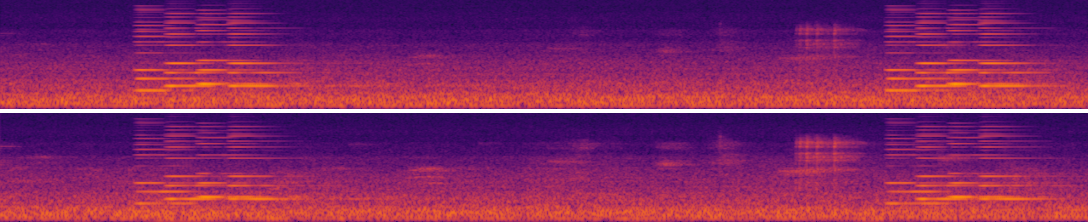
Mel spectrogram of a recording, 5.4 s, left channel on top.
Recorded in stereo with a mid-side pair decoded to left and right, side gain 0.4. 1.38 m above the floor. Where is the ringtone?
30° left, 5 m.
